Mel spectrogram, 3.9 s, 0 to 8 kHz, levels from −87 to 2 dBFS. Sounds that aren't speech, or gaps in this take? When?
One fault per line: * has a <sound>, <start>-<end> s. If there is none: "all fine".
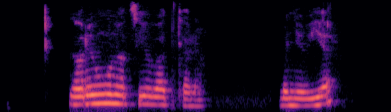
all fine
